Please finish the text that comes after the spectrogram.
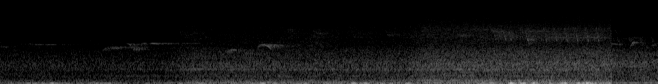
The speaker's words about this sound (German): Hört ihr die Vögel? Ich glaube, die Autobahn hört man im Hintergrund.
